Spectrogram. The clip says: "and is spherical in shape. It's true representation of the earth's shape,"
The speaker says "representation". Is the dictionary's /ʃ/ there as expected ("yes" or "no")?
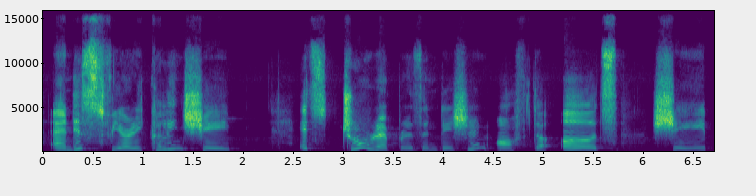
yes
